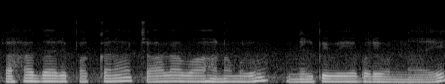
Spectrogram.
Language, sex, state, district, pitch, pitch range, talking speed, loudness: Telugu, male, Andhra Pradesh, Srikakulam, 130 Hz, 125-140 Hz, 95 wpm, -24 LUFS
